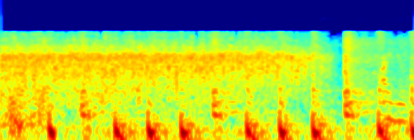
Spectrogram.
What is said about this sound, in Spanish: Entonces, si están de acuerdo, pues vamos a manifestarlo con un fraternal aplauso y que estemos que tan contentos con nosotros en esta ocasión.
